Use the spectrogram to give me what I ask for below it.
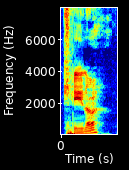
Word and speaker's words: Kena: And I know I've been calling it Kena for the longest time, but apparently the studio Ember Lab confirmed that her name is actually pronounced Kena. So Kena: Bridge of Spirits was announced for a release date of August 24th, 2021.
